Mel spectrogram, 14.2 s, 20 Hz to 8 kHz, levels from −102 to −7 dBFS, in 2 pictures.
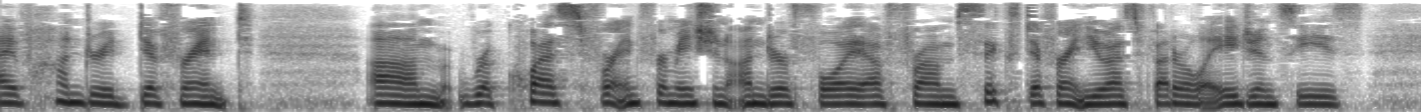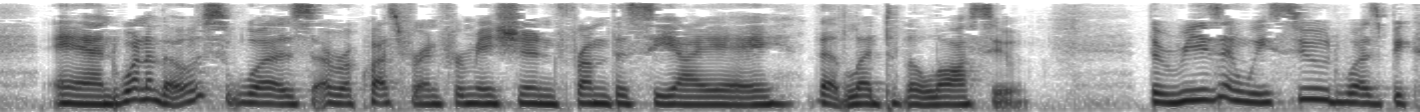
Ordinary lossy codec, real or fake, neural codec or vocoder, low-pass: MP3, 32 kbps; real; none; 7.2 kHz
